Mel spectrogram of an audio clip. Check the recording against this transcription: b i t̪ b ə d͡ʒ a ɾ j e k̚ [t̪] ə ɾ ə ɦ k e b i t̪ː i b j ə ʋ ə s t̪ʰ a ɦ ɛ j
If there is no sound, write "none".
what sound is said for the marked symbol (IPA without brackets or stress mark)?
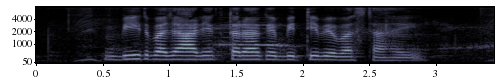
t̪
